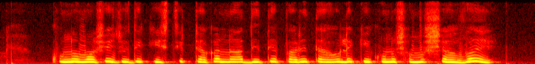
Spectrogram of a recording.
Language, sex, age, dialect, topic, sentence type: Bengali, male, 46-50, Northern/Varendri, banking, question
